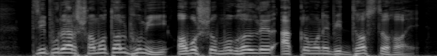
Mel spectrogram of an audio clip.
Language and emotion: Bengali, neutral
